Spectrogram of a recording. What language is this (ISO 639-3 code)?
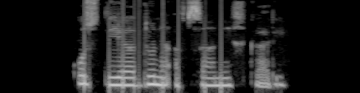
pus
